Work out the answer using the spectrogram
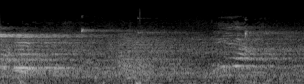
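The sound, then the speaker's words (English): A basketball is dribbled behind the back by a senior player during a high school game, giving a few dull, rhythmic bounces beneath steady background crowd noise and voices. “Behind the back dribble.”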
